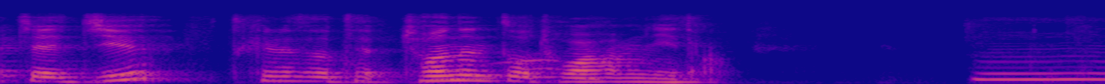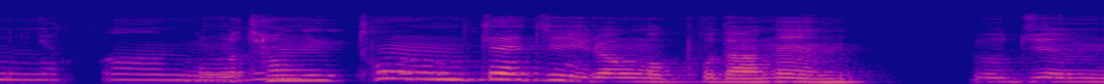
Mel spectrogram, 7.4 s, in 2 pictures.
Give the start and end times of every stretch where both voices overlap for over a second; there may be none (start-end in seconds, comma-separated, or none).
4.2-5.7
